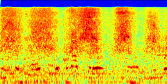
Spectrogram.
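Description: Indistinct chatter of many distant voices over a steady low rumble.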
